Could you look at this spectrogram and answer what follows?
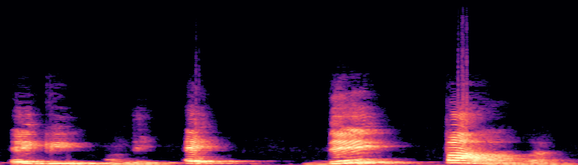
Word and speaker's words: départ: Départ. Et aussi, T, c'est une lettre muette. On ne la prononce pas. On écrit, mais on ne la prononce pas. On dit départ.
